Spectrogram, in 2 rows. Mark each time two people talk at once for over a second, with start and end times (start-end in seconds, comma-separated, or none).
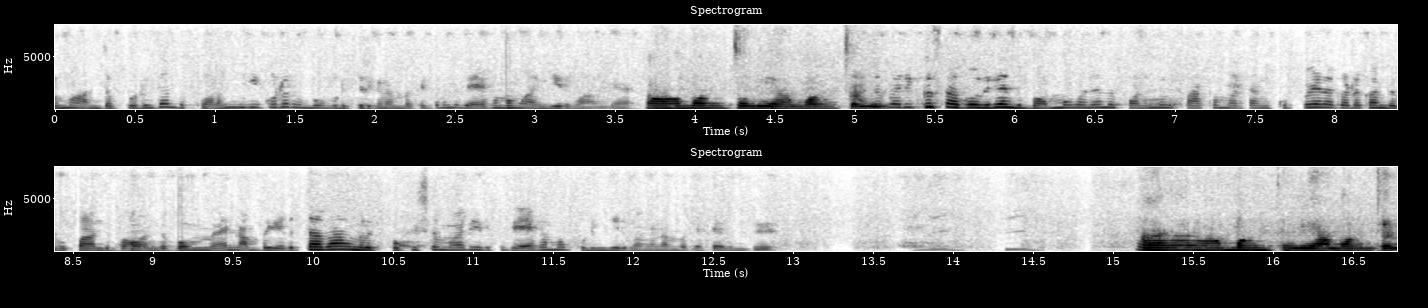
none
